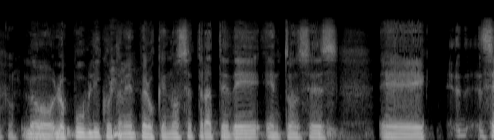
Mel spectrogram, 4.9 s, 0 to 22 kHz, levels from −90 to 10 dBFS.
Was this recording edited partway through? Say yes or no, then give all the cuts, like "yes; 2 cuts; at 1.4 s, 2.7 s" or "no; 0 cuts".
no; 0 cuts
